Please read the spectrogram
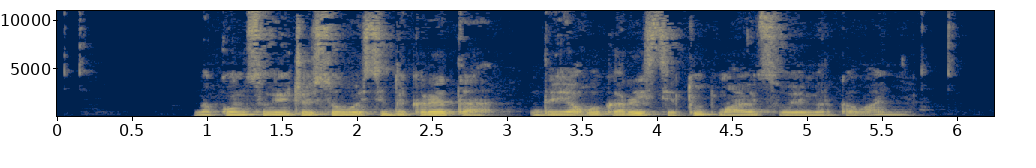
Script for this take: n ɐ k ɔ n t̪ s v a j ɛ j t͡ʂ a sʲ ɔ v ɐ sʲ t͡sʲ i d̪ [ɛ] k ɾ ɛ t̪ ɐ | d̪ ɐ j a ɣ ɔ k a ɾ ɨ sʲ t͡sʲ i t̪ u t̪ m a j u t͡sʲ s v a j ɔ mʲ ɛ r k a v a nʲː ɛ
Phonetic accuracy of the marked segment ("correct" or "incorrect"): correct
